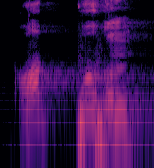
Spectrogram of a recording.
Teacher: را پر زبر ہے تو را کو پور پڑھیں گے اور میم ساکن کے بعد یہاں بھی میم اور با کے علاوہ کوئی اور حرف آئے تو یہاں بھی اظہار شفوی ہوگا.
